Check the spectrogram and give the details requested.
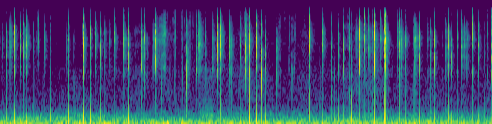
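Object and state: Plastic glitter jar.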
